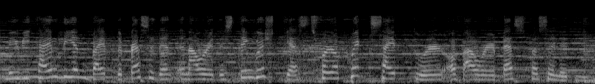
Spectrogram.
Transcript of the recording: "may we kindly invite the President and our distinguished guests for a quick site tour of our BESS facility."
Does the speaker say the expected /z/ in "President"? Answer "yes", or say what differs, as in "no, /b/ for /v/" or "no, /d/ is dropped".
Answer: no, /s/ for /z/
